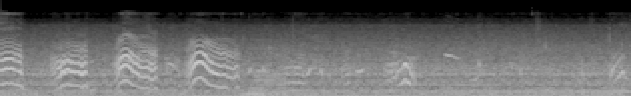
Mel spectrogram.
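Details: Estes puppies, five days old, handled one by one in the litter: several high, wavering squeals rising and falling in pitch, three close together near the start, then softer scattered squeaks over a steady low electrical hum.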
